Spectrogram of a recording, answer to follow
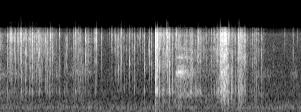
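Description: Thin clear plastic wrapper crinkling and crackling in the hands as trading cards are pulled out of it, in irregular crackles with louder bursts about halfway through and again a second or so later, then quieter near the end.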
